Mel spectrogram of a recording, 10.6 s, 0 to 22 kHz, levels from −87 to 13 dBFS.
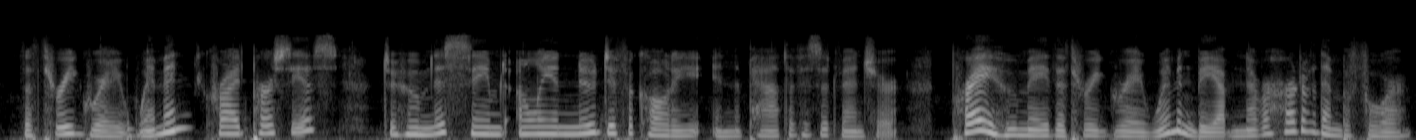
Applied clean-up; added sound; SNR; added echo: none; none; none; none.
